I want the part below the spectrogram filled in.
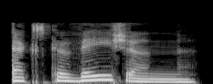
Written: excavationist

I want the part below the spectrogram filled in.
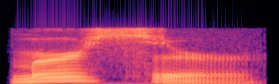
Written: mercer

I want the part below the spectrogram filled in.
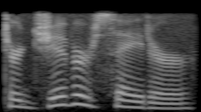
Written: tergiversator

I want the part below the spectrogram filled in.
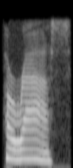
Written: harass

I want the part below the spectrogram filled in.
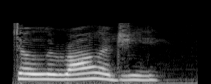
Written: dolorology

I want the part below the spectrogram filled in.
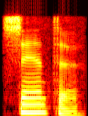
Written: Santa Catalina

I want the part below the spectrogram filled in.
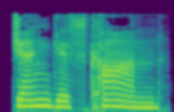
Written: Jenghis Khan

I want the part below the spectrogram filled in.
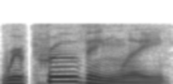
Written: reprovingly

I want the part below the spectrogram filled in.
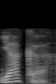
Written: yucca

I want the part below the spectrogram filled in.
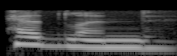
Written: headland

